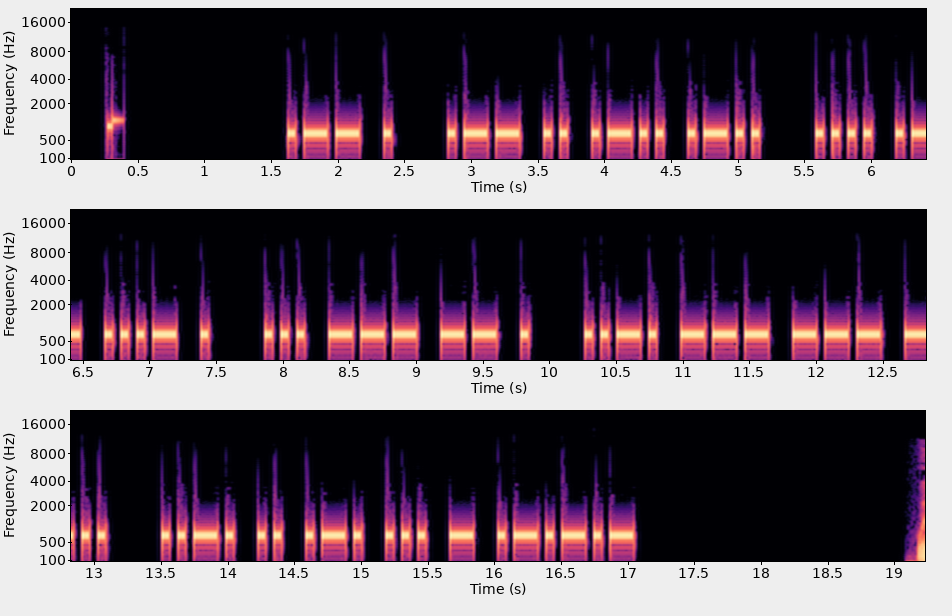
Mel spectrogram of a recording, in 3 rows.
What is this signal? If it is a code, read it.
Morse code, heard as a keyed tone, about 20 wpm, 700 Hz. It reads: WE WILL HAVE SOME FOOD FIRST.
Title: Sentences from Top 1000 Words - Review Part 1 - 20wpm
